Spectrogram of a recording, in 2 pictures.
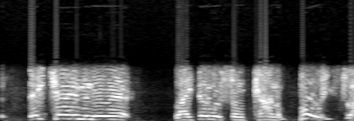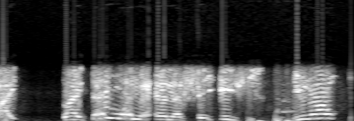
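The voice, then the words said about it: Hoarse, nearly lost voice. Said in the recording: “I lost my voice, man, early, even before the game, in the parking lot.”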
